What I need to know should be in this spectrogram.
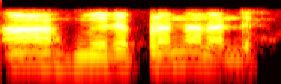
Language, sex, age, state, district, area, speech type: Telugu, male, 30-45, Andhra Pradesh, Anantapur, rural, conversation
